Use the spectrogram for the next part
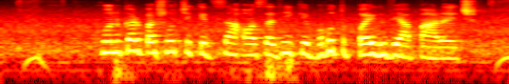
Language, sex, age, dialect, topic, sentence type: Maithili, female, 18-24, Southern/Standard, agriculture, statement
